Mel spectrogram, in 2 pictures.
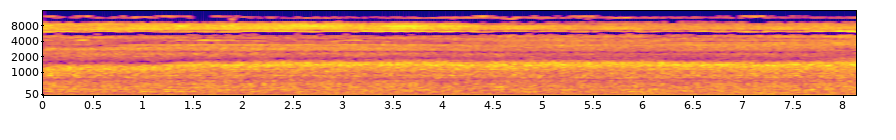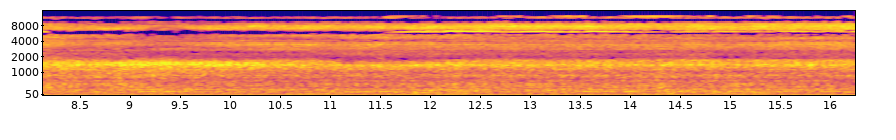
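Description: Continuous high hissing spray with a thin squeal, from ultrasonic scaling and air-polishing during a dental cleaning.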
